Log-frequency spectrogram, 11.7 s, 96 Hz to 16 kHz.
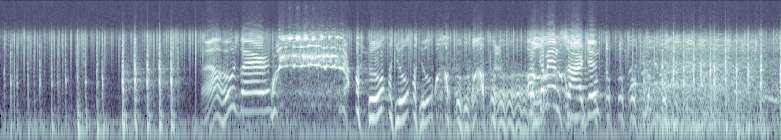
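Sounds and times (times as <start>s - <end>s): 
speech: 3.1s - 4.4s, 5.2s - 10.3s
horse whinny: 4.1s - 5.3s
laughter: 5.1s - 11.7s.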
